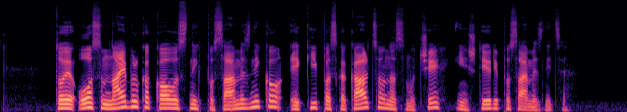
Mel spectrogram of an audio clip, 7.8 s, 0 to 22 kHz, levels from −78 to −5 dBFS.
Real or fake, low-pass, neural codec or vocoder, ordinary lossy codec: fake; none; vocoder, 44.1 kHz, 128 mel bands every 512 samples, BigVGAN v2; none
